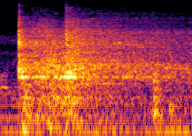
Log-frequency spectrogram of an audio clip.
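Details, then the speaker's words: Newly bought cheap used vehicle, fuel in tank, a little smoke at start: starter cranks sharply, engine catches roughly briefly then dies without idling; owner suspects it needs a battery. "Oh, it can't stay alive, can it? No. It probably needs a battery and everything."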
